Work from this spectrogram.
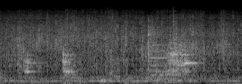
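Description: Eggs frying in a hot pan while being stirred, a close, continuous sizzle broken by soft scraping strokes and small spits, with no voices.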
